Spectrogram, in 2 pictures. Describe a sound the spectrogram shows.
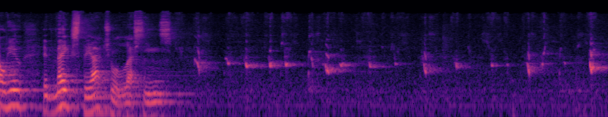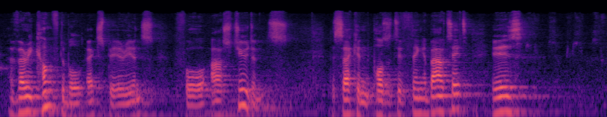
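A middle-aged man speaks calmly and clearly into a close microphone, explaining.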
